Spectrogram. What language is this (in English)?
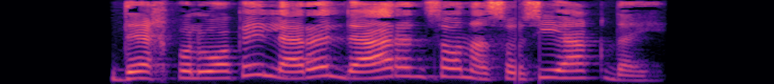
Pashto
